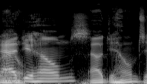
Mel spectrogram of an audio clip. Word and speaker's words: Aduhelm: Though it should be noted that Biogen, the manufacturer of this drug called Aduhelm's, I might be butchering that. – Aduhelm's. – Yeah, there you go.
